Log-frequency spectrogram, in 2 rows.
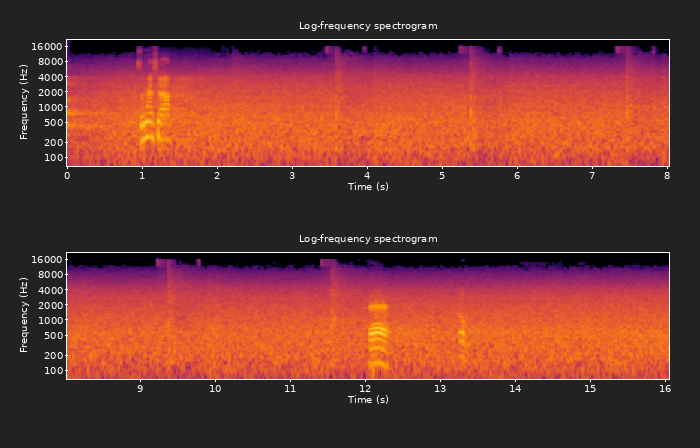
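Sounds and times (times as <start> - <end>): steady hiss: 0.0 - 16.0
racket hitting shuttlecock: 1.7 - 2.8, 3.4 - 12.1.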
